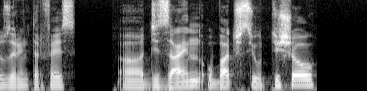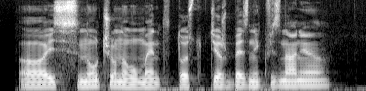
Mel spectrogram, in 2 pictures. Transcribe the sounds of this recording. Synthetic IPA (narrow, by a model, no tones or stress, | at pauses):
uzəɾint̪ɛɾfɛjs | əd̪izajno̰bat͡ʃɛ̥siot̪iʃəlˠ | isi̥sɛnɐut͡ʃilˠnɐmomɛnt̪ə̥t̪ɔɛst̪o̥t̪ːiəʒbɛznʲikəkviznanʲiə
